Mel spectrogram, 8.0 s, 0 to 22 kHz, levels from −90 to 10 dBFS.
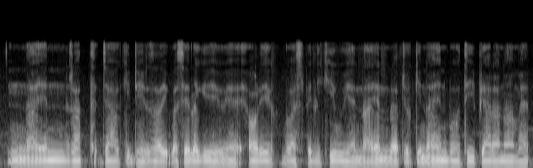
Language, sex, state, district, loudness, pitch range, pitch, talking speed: Hindi, male, Bihar, Begusarai, -16 LUFS, 95-100 Hz, 100 Hz, 200 wpm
